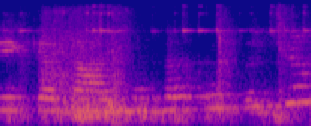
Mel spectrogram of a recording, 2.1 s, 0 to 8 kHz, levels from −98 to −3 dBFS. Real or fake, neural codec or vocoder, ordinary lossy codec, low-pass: real; none; Opus, 32 kbps; 7.2 kHz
